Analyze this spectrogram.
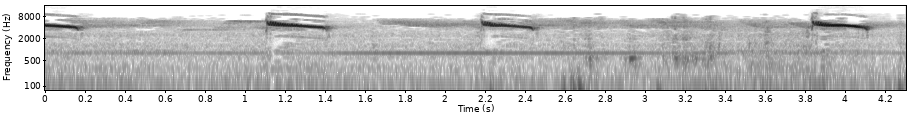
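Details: New female white-eye in 2020 repeating high, descending whistled 'líu' notes, four within a few seconds at roughly one-second spacing, faint twitters and a constant low hum in the background.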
